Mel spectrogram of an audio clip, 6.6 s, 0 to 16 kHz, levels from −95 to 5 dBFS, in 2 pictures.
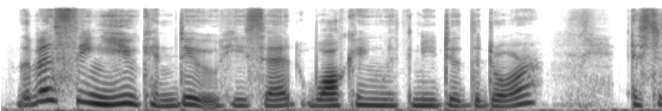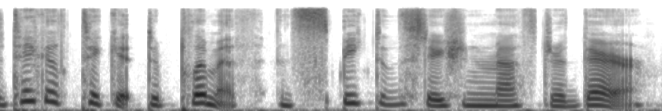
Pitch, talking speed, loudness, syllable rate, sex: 225 Hz, 255 wpm, -19 LUFS, 5.7 syllables/s, female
